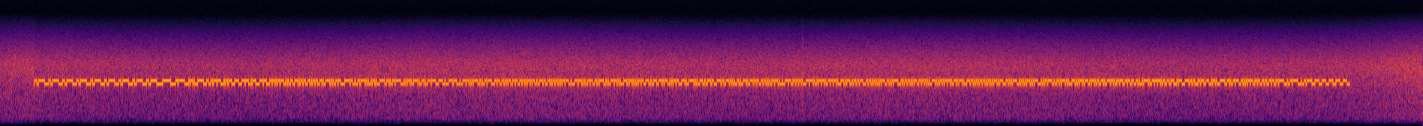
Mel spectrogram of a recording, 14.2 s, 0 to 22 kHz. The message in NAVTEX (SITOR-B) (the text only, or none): ZCZC EL86 NAV WARNING 263. BUOY IN PSN 07-44N 144-26E UNLIT. NNNN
